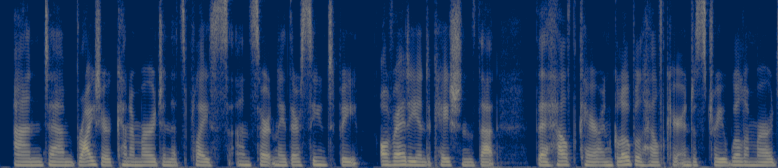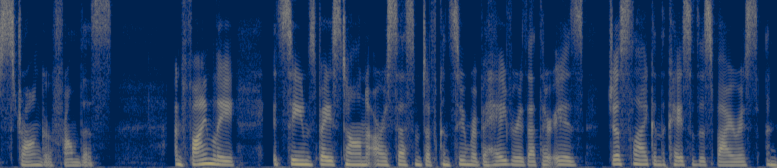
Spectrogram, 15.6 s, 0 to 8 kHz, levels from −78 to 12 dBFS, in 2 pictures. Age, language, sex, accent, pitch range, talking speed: 40-59, English, female, Irish, 160-185 Hz, 195 wpm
